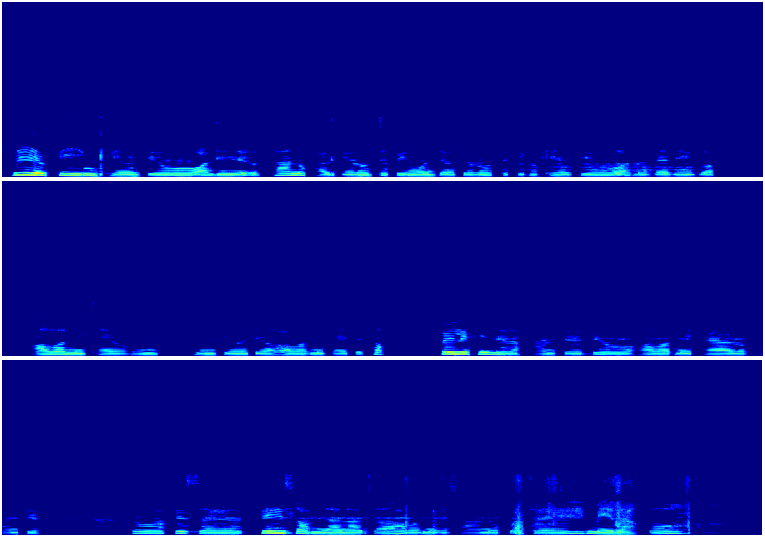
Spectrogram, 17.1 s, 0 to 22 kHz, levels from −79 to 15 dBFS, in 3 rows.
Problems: background sounds at intervals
